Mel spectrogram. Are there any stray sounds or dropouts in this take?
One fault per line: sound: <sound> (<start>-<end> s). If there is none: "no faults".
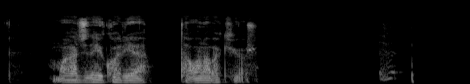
sound: throat clearing (3.8-4.1 s)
